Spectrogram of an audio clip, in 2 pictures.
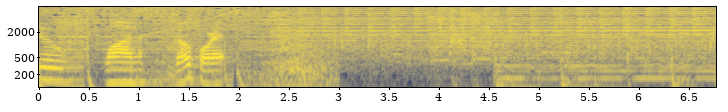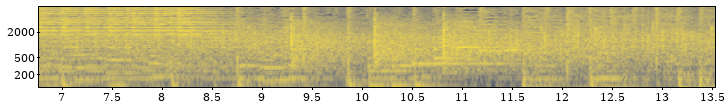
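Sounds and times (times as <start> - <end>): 
speech: 0.0 - 2.5
stock exchange closing bell ringing: 3.0 - 9.7
crowd clapping and cheering: 3.0 - 13.5.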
